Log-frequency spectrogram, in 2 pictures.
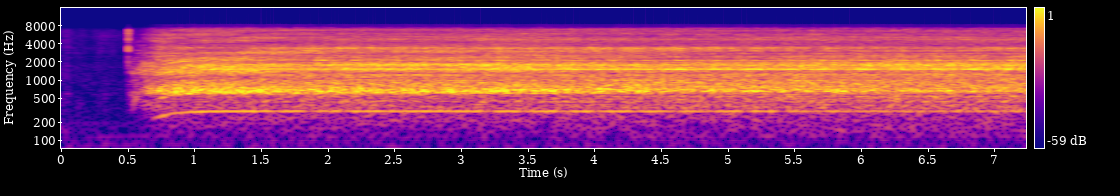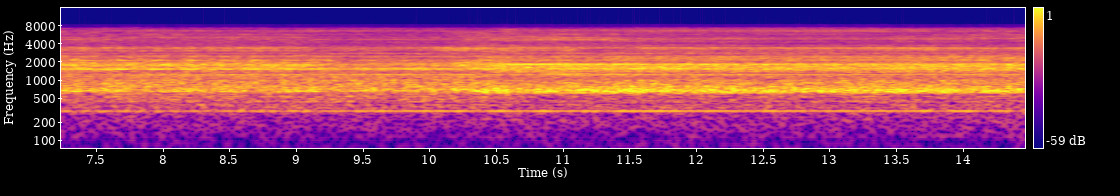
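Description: After a brief click, a hair dryer blows continuously and loudly for about fourteen seconds at close range as it dries a painted art journal page, with a steady whine that barely changes.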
